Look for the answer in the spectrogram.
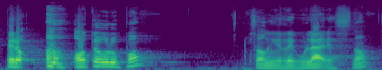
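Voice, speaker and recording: A man teaching English grammar, at an ordinary middle pitch. He explains step by step and keeps checking in with "ok?". His voice has a long reverb, as if recorded in a hall. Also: lively intonation, dark tone. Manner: explains slowly, checking with "ok?" after each point.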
